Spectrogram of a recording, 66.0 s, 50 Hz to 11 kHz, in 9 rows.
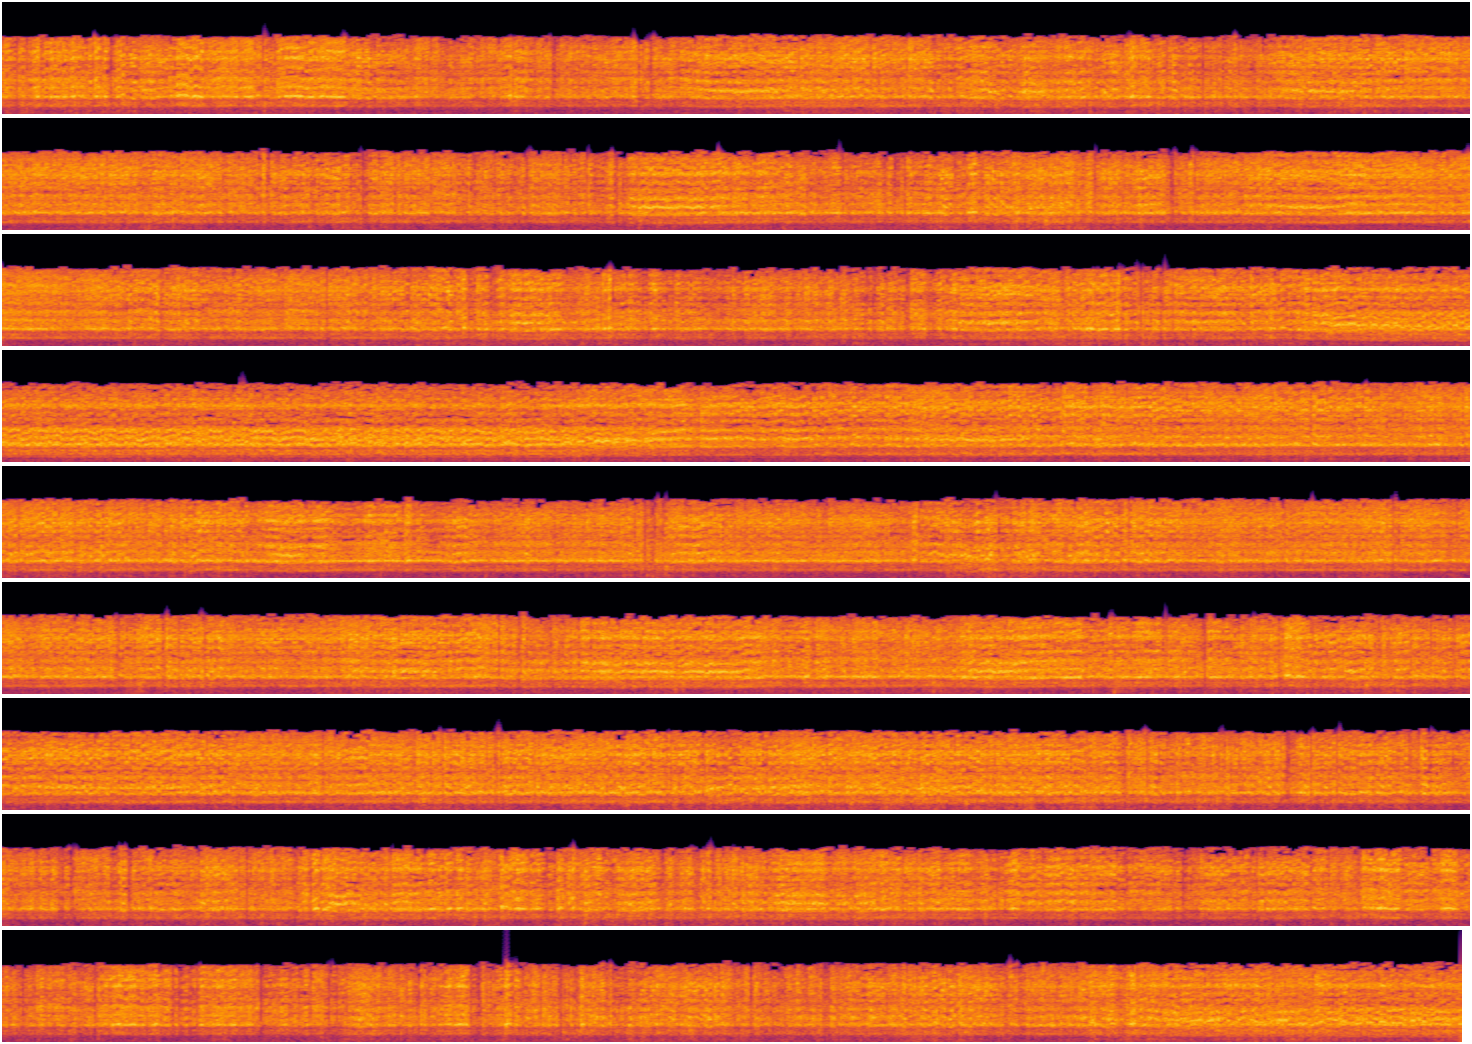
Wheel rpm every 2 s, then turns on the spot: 230, 230, 220, 230, 240, 230, 230, 230, 230, 230, 220, 200, 200, 210, 230, 230, 230, 230, 230, 220, 220, 230, 230, 240, 230, 230, 230, 230, 230, 230, 230, 230, 220.
none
